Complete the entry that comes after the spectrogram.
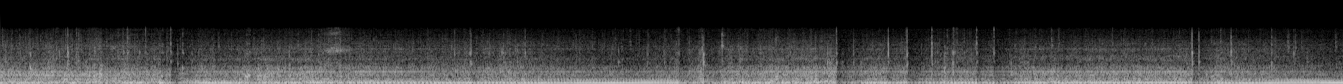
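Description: Porsche 911 SC's air-cooled flat-six running under load, heard from inside the cabin. The engine note dips briefly several times and rises in pitch near the end as the car accelerates.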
